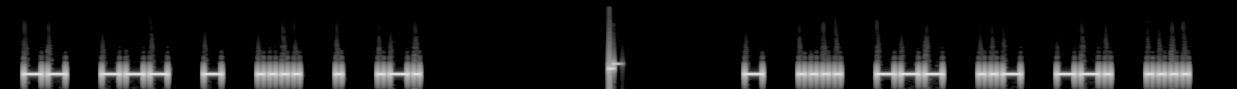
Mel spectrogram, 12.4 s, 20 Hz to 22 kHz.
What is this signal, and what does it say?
Morse code, heard as a keyed tone, about 21 wpm, spaced as for 15 wpm, 700 Hz. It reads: MOTHER THOUGH
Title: 2x Character Spacing - Top 500 Words - 20wpm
